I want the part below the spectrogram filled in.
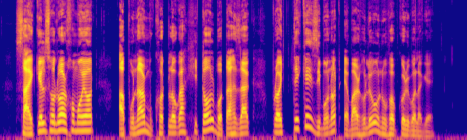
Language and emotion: Assamese, happy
